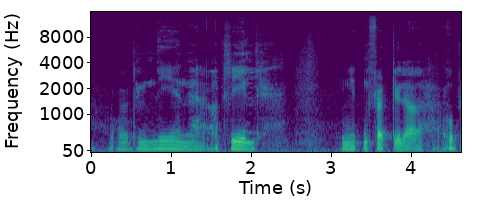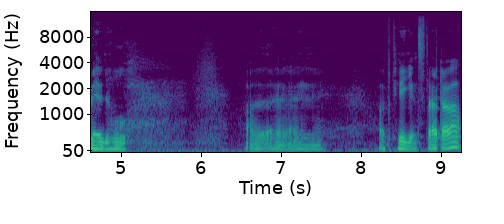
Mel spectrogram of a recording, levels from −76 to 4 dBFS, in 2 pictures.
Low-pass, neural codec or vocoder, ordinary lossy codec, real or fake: 14.4 kHz; codec, 44.1 kHz, 3.4 kbps, Pupu-Codec; none; fake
